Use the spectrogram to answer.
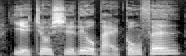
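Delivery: usual speaking voice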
